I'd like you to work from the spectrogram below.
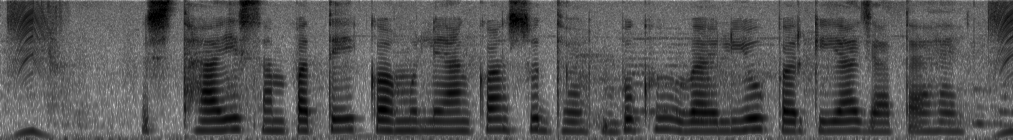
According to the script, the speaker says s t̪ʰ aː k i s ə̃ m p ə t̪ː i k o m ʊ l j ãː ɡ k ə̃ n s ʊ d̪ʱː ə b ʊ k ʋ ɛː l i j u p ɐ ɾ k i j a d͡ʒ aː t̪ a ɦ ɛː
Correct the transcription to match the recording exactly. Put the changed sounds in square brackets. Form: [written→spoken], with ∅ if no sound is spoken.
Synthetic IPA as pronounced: s t̪ʰ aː [k→∅] i s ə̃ m p ə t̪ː i k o m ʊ l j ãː [ɡ→ŋ] k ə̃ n s ʊ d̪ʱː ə b ʊ [k→kʰ] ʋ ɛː l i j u p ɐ ɾ k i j a d͡ʒ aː t̪ a ɦ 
